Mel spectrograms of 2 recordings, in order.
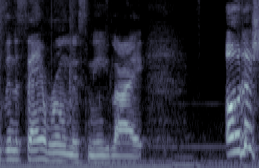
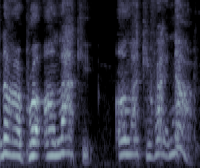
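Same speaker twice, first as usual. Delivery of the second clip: put-on demanding boyfriend; 9 semitones higher than usual. Date demands she unlock phone.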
